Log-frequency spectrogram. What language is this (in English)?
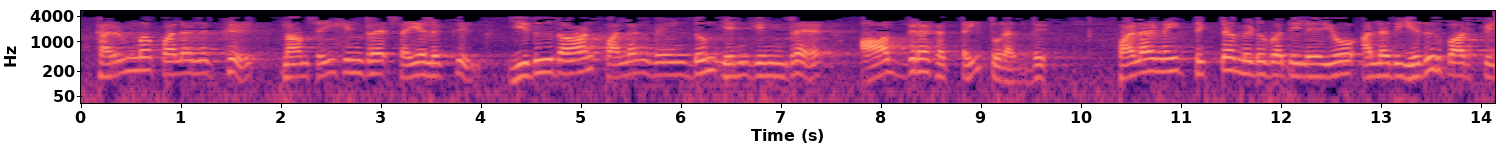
Tamil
